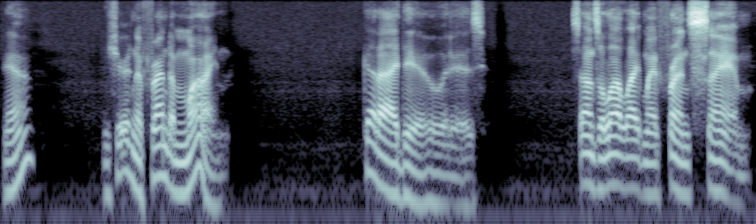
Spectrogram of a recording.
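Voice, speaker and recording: Cocky, low-voiced crime suspect. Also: male voice, big pitch swings, unhurried, pauses often, no echo, studio quality. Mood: sarcastic, guarded. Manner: slangy, defiant wise guy. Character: cocky, sarcastic ex-con murder suspect. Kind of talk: 1950s radio crime drama acting.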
